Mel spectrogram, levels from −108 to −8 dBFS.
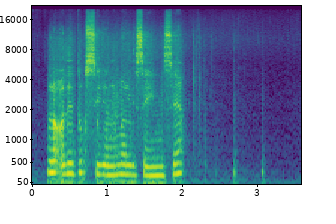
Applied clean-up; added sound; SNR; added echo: neural mask model RNNoise.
